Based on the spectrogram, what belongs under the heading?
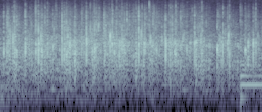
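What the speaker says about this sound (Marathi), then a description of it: "काय टाळ्या मुडद्यासारख्या वाजवल्या तुम्ही?" An audience at a devotional kirtan gathering in Alandi claps together in a dense, fairly loud burst of applause that lasts a couple of seconds before a voice begins.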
